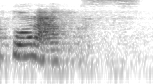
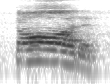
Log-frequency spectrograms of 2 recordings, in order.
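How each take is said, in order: First: Tórax com a tônica errada no fim, torax; wrong stress. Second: Tórax with stress on the first syllable, TÓ-rax; correct stress. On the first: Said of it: "Não tá certo". (tórax pronunciado errado, tônica no final) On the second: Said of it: "não tá certo falar tórax". (tórax com a tônica na primeira sílaba) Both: Shown as a demonstration.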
